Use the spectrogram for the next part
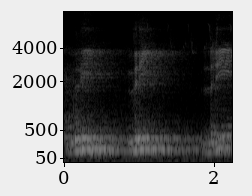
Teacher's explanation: जब अपन उच्चारण करते हैं तो जीभ, जीभ स्पर्श करती है दांतों को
